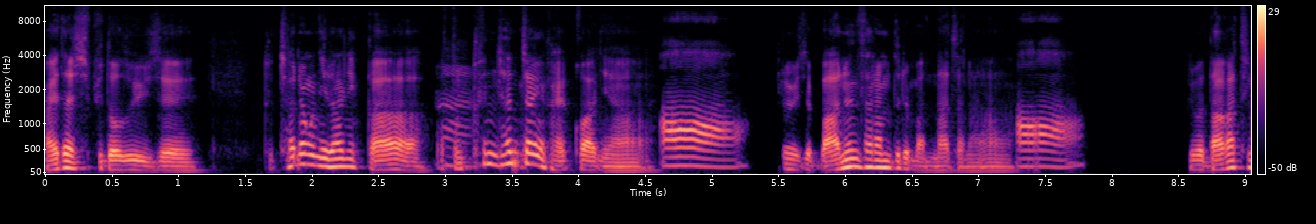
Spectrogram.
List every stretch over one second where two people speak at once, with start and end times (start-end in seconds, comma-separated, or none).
none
